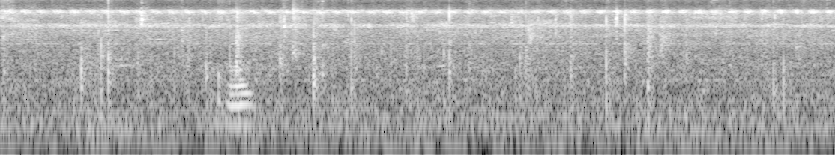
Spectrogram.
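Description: Crickets chirping in a steady, high, continuous trill, with scattered light clicks of chopsticks against bowls.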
